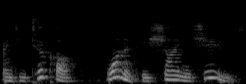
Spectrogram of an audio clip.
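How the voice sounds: A woman with a dark, mellow tone speaks with big pitch swings. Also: medium pitch for a woman, moderate pace.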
